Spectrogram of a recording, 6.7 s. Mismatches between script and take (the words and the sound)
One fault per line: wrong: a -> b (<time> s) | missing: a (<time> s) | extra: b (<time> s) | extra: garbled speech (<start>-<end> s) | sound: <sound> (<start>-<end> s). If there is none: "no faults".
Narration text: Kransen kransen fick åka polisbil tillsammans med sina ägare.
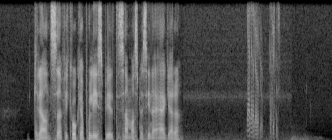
missing: kransen (1.2 s)
sound: chirp (4.9-5.6 s)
